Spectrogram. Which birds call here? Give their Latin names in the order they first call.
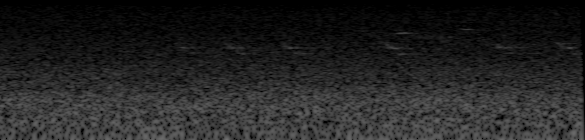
Turdus migratorius, Setophaga townsendi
